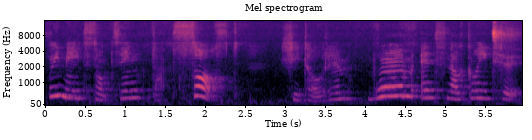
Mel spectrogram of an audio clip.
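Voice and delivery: eager little princess; bright excited. Acted.

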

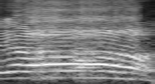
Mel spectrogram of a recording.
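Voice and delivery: loud, high "oh"; big cry of dismay at the play; outburst. Real, not acted. Player watching the play go wrong, loud high cry.

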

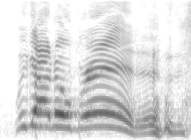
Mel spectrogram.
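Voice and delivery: high, loud, drawn-out mock wail; hammed-up complaint. Disciples fret over bread while Jesus teaches, hammed-up wail. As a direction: cry it out slowly like a comic whiner. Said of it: "what are they thinking about?".

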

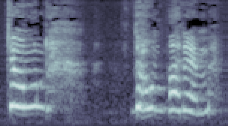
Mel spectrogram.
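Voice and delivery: loud, high frantic plea; sobbing cry. A narrator's reading. Mother begging a friend to intervene, crying out sobbingly. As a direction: cry out in distress. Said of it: "She cried out sobbingly to Joyce".

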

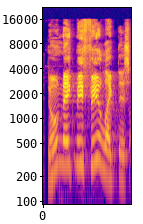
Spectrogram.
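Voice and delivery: loud, high mock protest; acted high-pitched fluster; flustered outburst. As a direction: blurt it out, voice jumping up. Acts out the flustered character.

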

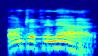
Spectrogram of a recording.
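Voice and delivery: "এন্টারপ্রেনার" as on-tra-pre-near, last syllable stretched; demonstrated pronunciation. Retold or imitated. Teacher repeats the played pronunciation for students, "এন্টারপ্রেনার" imitated as on-tra-pre-near. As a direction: copy a recorded "এন্টারপ্রেনার", opening "on" and ending in a long "near". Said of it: "এরকম বলেছে".

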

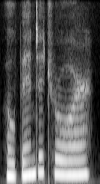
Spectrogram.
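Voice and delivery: plain reading voice

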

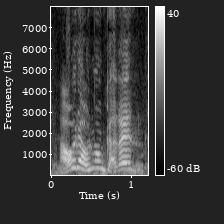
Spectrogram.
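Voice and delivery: high, loud heroic shout; battle cry. Acted. Acted battle cry from game dialogue.

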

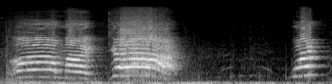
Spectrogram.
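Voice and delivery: high, loud bursts of disbelief; enraged shouting. Real, not acted. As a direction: scream in real frustration at the game. Gamer killed, screams at game.

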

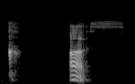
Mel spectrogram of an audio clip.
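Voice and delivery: "k", pause, "us" with short u; sounded out. Shown as a demonstration. Teacher sounding out a short U syllable, sounded out. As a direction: sound out "k ... us" in separate pieces. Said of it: "that U is gonna be short".

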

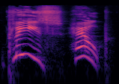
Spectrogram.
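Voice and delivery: high pleading cry for help; panicking gamer. Real, not acted. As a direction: beg urgently, voice climbing. Gamer begging mid-fight.

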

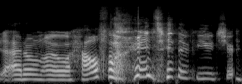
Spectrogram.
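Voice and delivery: laughing through the answer; words broken by a laugh. Real, not acted. Player laughing mid-answer.

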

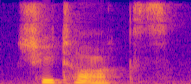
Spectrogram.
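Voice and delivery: ordinary delivery

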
